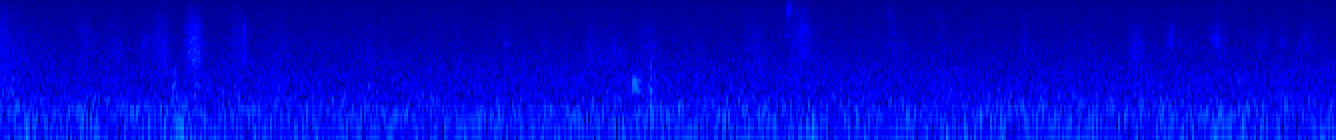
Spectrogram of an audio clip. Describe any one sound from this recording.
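A brush softly strokes across paper.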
